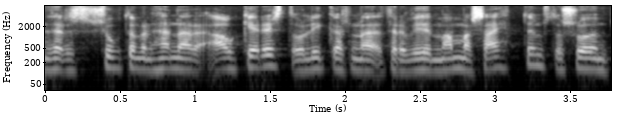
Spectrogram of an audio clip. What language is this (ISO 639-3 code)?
isl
